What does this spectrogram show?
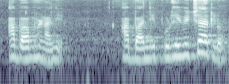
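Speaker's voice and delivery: ordinary talk, nothing marked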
